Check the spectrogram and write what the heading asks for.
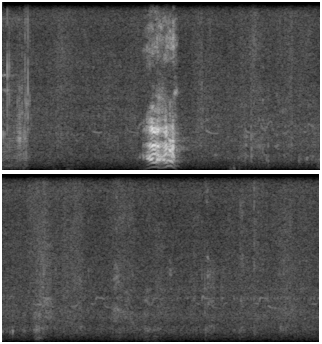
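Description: A dog barks once, a single short bark about a second and a half in, over faint outdoor background noise.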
